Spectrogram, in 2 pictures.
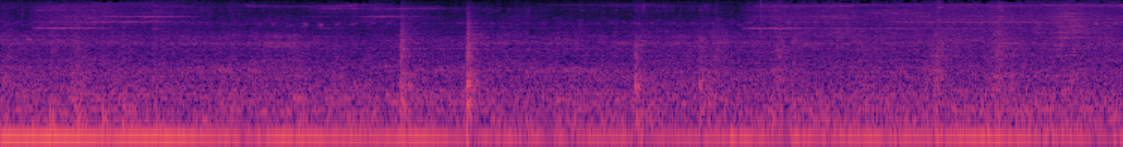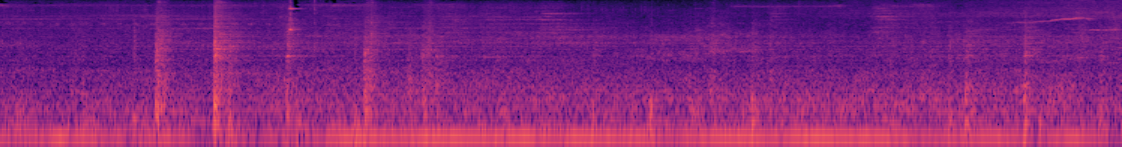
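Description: Passenger train pulling out of a station. Its wheels run along the track with a steady low rumble and irregular clicks and knocks over rail joints and points, a cluster of louder ones about eleven seconds in.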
